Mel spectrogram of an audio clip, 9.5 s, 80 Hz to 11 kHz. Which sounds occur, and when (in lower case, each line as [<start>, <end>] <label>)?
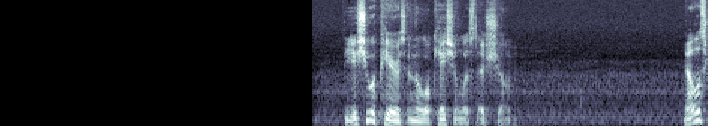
[4.13, 9.45] mechanisms
[4.58, 6.80] male speech
[5.46, 5.59] clicking
[7.67, 7.82] tap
